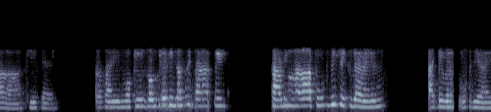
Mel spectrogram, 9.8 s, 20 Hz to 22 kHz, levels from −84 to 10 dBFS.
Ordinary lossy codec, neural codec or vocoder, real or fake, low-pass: Opus, 16 kbps; codec, 24 kHz, 0.9 kbps, WavTokenizer, medium music audio release; fake; 3.6 kHz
